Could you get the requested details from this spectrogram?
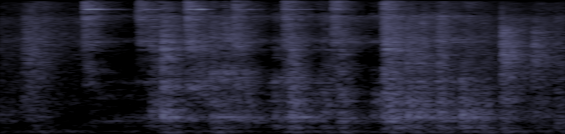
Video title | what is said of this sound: Lockdown Science Sound | this slinky makes a very specific sound when you tap it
